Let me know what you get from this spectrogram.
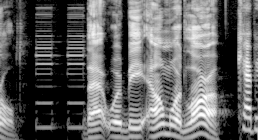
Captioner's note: buzzer rings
